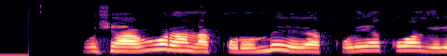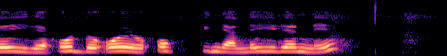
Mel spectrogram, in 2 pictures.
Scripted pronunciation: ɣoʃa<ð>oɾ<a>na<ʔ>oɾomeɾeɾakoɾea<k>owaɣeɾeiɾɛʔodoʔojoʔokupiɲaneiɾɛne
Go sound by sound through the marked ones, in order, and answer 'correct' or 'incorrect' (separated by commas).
incorrect, correct, incorrect, correct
